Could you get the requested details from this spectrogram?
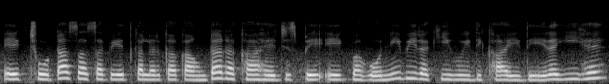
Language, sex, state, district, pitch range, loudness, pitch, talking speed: Hindi, male, Rajasthan, Jaipur, 220-245 Hz, -13 LUFS, 225 Hz, 175 wpm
